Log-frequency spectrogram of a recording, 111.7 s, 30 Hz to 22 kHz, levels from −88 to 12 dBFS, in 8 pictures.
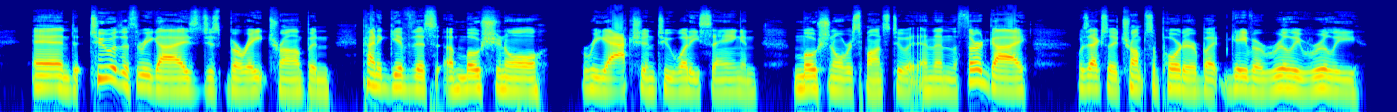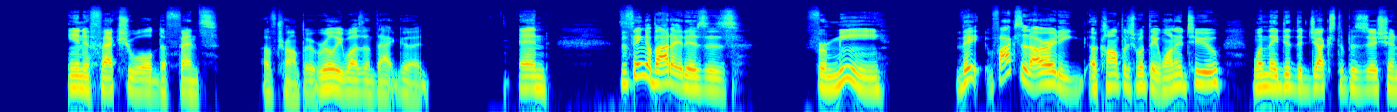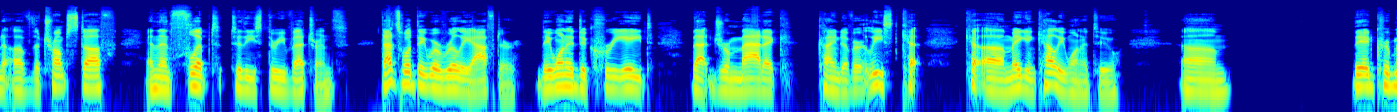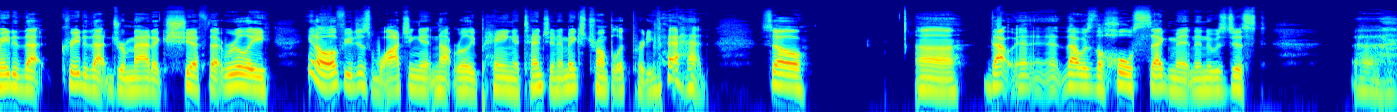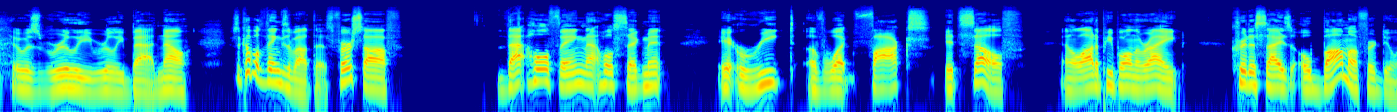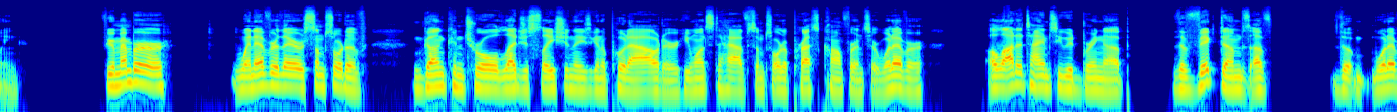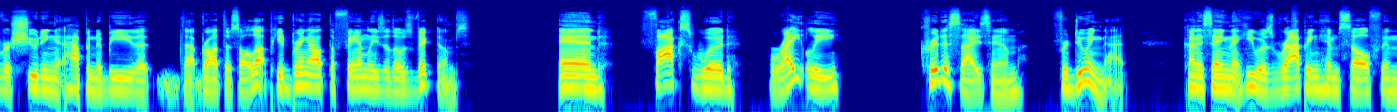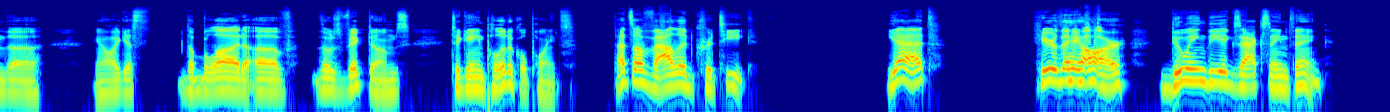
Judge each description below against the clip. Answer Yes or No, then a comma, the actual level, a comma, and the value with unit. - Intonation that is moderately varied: Yes, average, 4.0 semitones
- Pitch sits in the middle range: No, low, 120 Hz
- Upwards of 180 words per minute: No, average, 160 wpm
